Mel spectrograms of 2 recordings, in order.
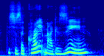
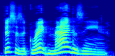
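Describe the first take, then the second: First: The pitch rises on the last syllable. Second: The pitch changes on the first syllable. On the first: This is the British way. "my pitch went up a little bit on zine" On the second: This is the American way. "In American English, they would say"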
